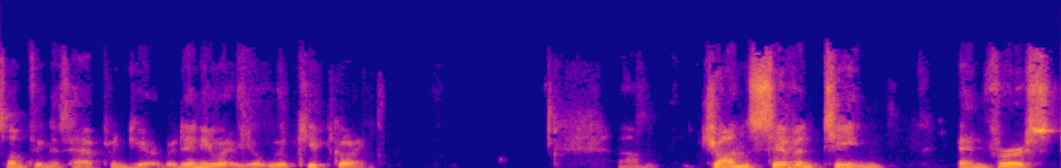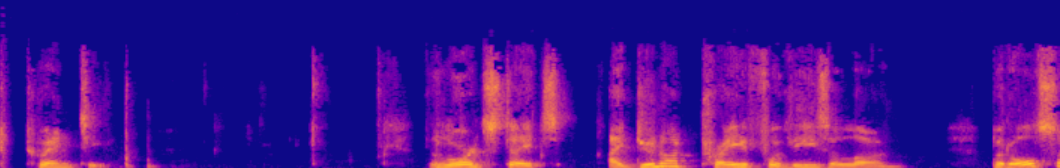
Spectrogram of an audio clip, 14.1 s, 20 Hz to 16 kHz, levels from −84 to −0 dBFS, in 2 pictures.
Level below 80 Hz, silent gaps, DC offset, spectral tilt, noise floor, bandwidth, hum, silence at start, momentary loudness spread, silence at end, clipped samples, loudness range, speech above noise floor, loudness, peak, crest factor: -62 dBFS; none; under 0.1%; -3.5 dB/octave; -74 dBFS; 12.5 kHz; none; 0 s; 23 LU; 0 s; under 0.1%; 7 LU; 55 dB; -19 LUFS; -4 dBFS; 18 dB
